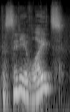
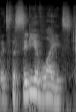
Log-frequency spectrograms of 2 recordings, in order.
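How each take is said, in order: First: Slow "City of Lights" rising at the end; drawn-out, rising "City of Lights"; questioning echo. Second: Said in the usual way. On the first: Acted. Girl echoes in wonder.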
